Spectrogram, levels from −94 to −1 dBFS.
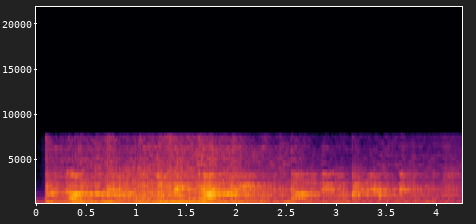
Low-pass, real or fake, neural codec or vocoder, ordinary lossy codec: none; fake; codec, 16 kHz, 2 kbps, FunCodec, trained on LibriTTS, 25 frames a second; none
